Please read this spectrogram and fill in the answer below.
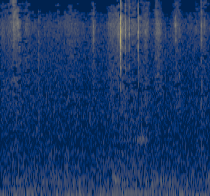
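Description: Faint clicking and rubbing of metal knitting needles working mercerized cotton yarn, with a few light ticks about a second in, over a low hum.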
